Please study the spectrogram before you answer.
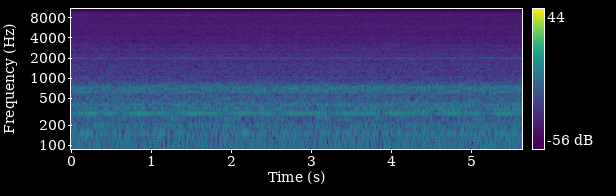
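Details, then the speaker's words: Indesit IWC6125 washing machine, first wash after fitting new motor brushes, program reset from Cotton 90 to Cotton 70 after glitching; low-speed spin around 300–400 rpm, steady whirring hum with faint constant tone, no knocks or scraping; running normally. "Oh, sods off on one there. Yeah, it is, I can hear it. That's 400. 300, 400."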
